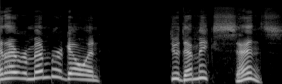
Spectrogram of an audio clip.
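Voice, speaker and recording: The recording is very clean, with a silent background and a dry, close sound with no echo. A man speaks at a fairly quick pace. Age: 30s. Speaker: podcast host and communication workshop speaker. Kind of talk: interview.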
